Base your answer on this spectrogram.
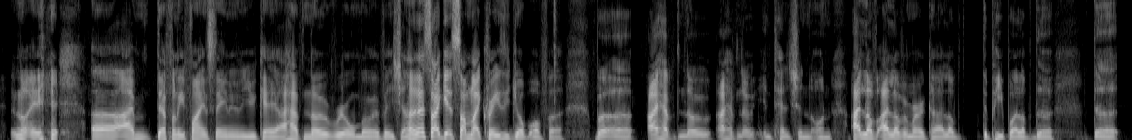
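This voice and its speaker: This man has a fairly high voice and an English accent. His intonation is lively. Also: moderate pace, very clean recording, silent background. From England, South London. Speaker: top competitive video gamer. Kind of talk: casual podcast interview.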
